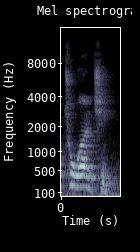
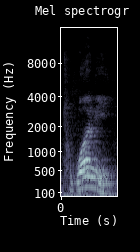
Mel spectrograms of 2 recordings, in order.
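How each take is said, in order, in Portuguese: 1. O som do T no meio é claramente pronunciado. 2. O som do T no meio é totalmente omitido. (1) "e não" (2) "esse T ele não é pronunciado, nós silenciamos ele"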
